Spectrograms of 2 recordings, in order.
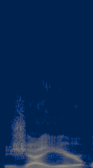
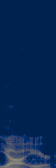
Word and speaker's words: Yair: And after him arose Jair, or you may say Yair. Probably the Hebrew pronunciation would be Yair.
